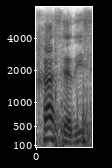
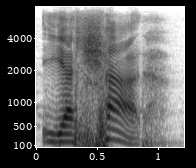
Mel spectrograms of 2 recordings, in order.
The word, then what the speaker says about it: Yashar: Pero ese libro en realidad en el hebreo no dice Haser, se pronuncia Yashar.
